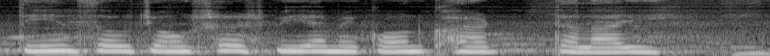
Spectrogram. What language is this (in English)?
Bhojpuri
